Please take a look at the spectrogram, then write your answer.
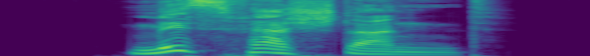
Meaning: first/third-person singular preterite of missverstehen
- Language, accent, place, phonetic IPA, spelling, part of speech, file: German, Germany, Berlin, [ˈmɪsfɛɐ̯ˌʃtant], missverstand, verb, De-missverstand.ogg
